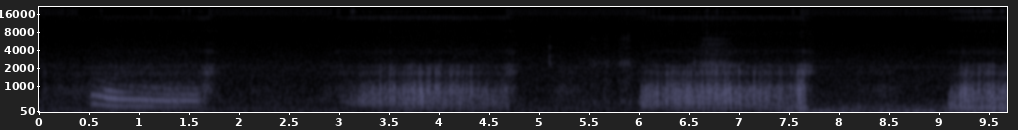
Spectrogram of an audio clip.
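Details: A short vocal sound, then soft, rasping snores about every three seconds; snoring.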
